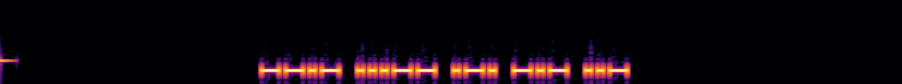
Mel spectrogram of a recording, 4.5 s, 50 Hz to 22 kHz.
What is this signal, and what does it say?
Morse code, heard as a keyed tone, about 39 wpm, 690 Hz. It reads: Q3RKU
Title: Code Groups - 5 Letter:Numbers - 40wpm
